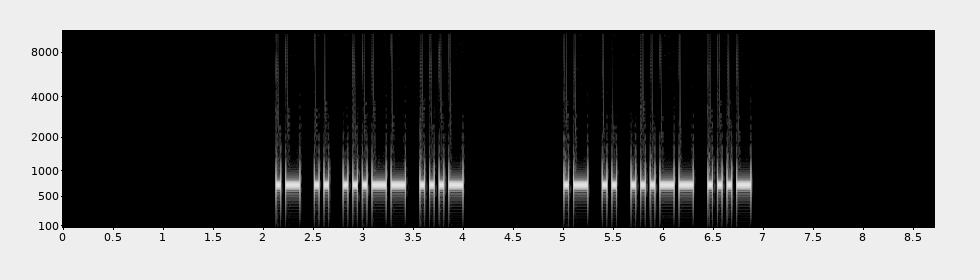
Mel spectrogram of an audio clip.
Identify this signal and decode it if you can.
Morse code, heard as a keyed tone, about 25 wpm, 700 Hz. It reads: AI3V AI3V
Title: USA Call Signs - 4 Characters - Repeated 2x - 25wpm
